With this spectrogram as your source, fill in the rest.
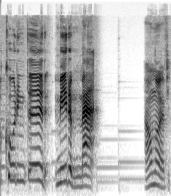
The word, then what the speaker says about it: Matt: I thought Matt is like M-A-T-T-E, but this one it's spelled Matt, like M-A-T-T. It's actually Matt.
